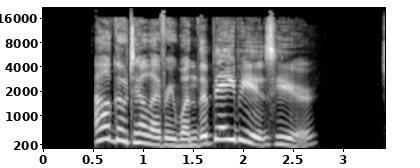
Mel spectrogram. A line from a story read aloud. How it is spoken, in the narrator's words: she said excitedly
